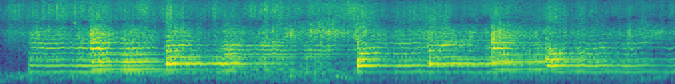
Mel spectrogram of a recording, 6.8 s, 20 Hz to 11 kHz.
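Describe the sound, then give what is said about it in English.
The Big Ben bell, in a recording from 1890, tolls about five times, each strike blooming into a long, resonant ring of layered overtones, heard through the steady hiss and crackle of the very old recording. “Now that you know, check out this old recording of Big Ben, which is not a person, not a clock, not a tower. It's a bell.”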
